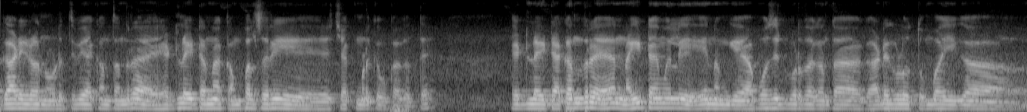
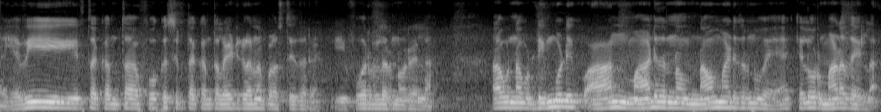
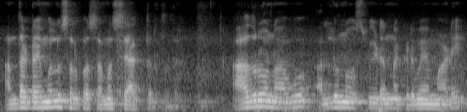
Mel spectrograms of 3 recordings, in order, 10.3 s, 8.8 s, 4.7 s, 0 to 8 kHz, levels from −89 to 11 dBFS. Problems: none marked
